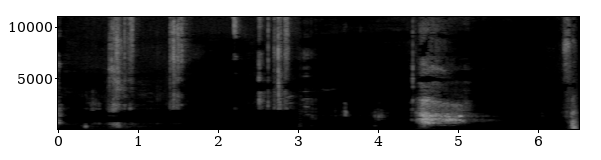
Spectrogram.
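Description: Close-miked mouth sounds of chewing slippery, oil-dressed rice noodles: scattered short wet clicks and smacks, then one longer, louder burst of mouth noise about four and a half seconds in.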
